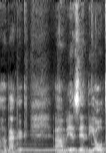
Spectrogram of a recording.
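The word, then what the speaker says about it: Habakkuk: So, um just the the book of Habach, and some people pronounce it Habacook, but I've always been taught Habachok.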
